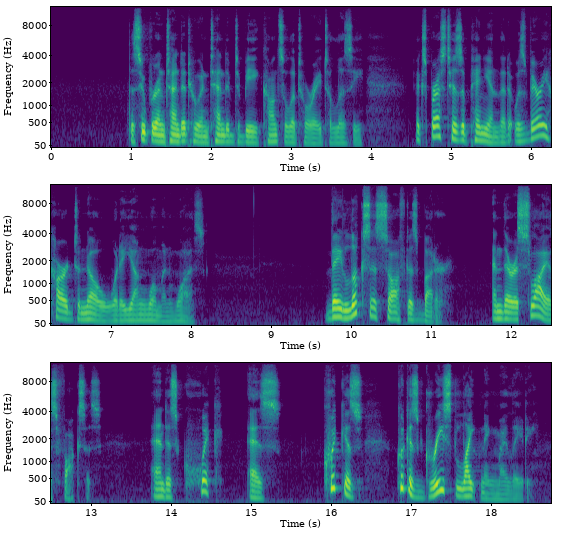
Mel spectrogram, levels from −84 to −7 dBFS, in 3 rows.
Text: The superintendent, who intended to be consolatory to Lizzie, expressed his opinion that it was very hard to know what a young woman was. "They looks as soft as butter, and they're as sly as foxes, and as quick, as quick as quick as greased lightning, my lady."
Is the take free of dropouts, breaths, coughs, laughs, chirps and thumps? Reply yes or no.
yes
